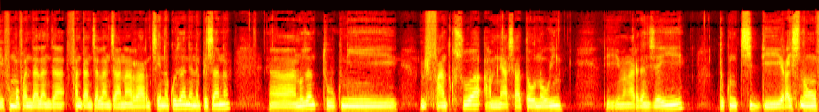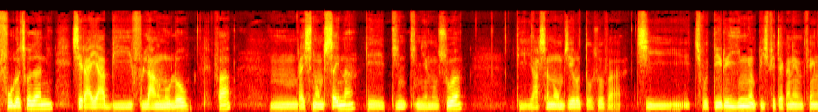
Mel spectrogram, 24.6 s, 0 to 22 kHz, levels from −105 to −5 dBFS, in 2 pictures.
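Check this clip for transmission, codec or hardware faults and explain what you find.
One codec fault runs through the whole recording. Generation loss: the speech was likely re-encoded around seven times with AAC-LC at a rate consistent with 64 kbit/s. Each pass requantises on a shifted frame grid. The speech sounds swirly, hollow and smeared, with blurred consonant attacks and nothing above 14 kHz.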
